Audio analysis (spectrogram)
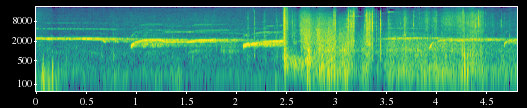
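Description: A .223 Ruger American rifle fires at a coyote during a Kentucky hunt. A couple of sharp, loud cracks burst out near the middle, with thin whistling call tones sounding before and after.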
